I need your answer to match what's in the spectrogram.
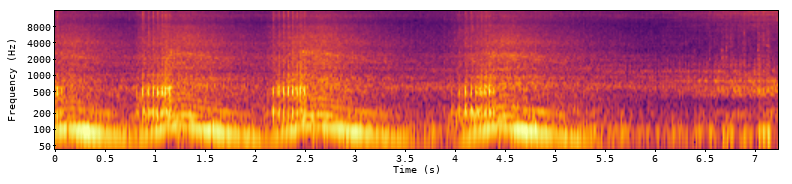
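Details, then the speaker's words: VW Beetle 1303 cabriolet, 1600 fuel injection, air-cooled flat-four blipped three times: a rough puffing clatter from compression escaping between cylinders and heads, where oil also leaks; intake air leaks at the injectors are also audible. "attention écoute bien on entend que par là là il y a il y a F de pression entre les cylindres et les culaces on"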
